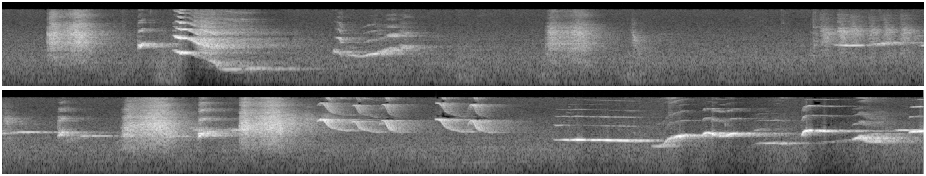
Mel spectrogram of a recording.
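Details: Oriental magpie-robin singing a varied phrase of clear whistles, some sliding down sharply, others short and high, with fast chirps and a string of bright, level notes near the end.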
